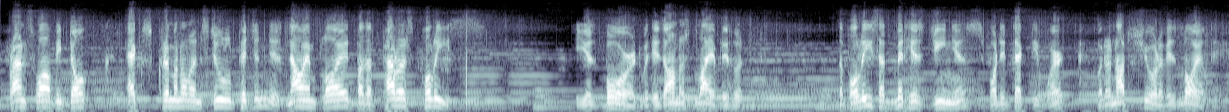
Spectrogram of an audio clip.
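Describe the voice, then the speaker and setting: A male narrator in a 1930s radio drama. He speaks in a measured, dramatic way at a medium pitch. Music plays behind him on a muffled old recording. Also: expressive.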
